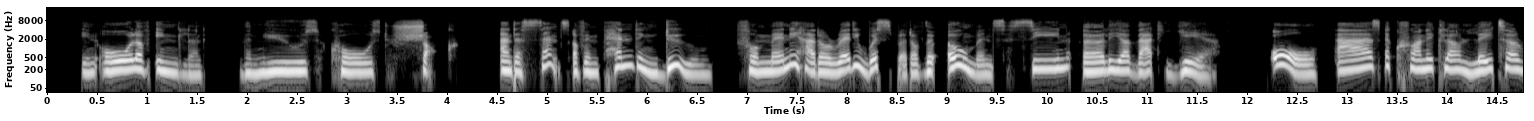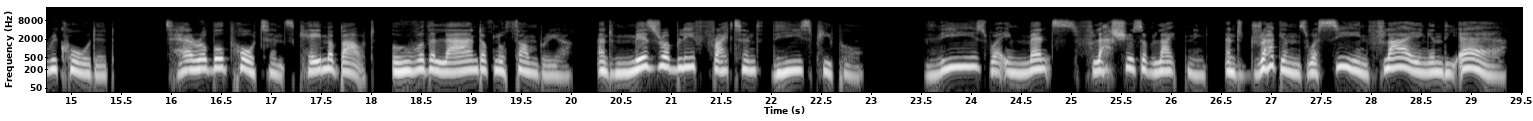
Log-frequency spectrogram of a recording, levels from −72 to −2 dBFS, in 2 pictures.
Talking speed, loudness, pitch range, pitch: 120 wpm, -18 LUFS, 165-215 Hz, 185 Hz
